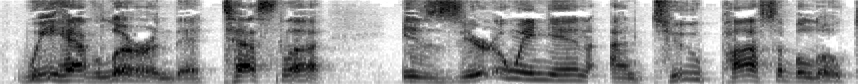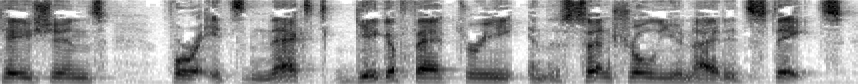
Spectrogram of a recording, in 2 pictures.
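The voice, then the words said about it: Strained, fading voice. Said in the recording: “I am losing my voice”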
